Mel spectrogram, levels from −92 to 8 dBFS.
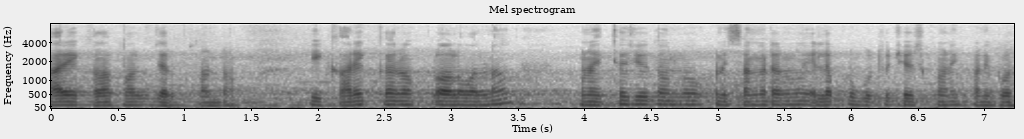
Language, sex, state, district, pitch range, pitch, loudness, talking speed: Telugu, male, Telangana, Nalgonda, 115-130 Hz, 120 Hz, -20 LUFS, 125 wpm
